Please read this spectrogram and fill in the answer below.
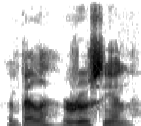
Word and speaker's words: Belarusian: Y la nacionalidad se dirá Belarusian, Belarusian, teniendo como único detalle que la A del final suena como una E, Belarusian.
